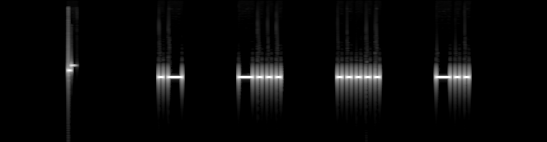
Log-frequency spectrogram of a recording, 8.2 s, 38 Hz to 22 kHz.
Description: Morse code, heard as a keyed tone, about 17 wpm, spaced as for 8 wpm, 700 Hz. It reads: AB5D
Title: USA Call Signs - 4 Characters - 4x Character Spacing - 17wpm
